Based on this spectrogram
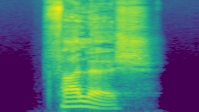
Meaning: phallic
- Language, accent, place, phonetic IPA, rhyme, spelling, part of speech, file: German, Germany, Berlin, [ˈfalɪʃ], -alɪʃ, phallisch, adjective, De-phallisch.ogg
